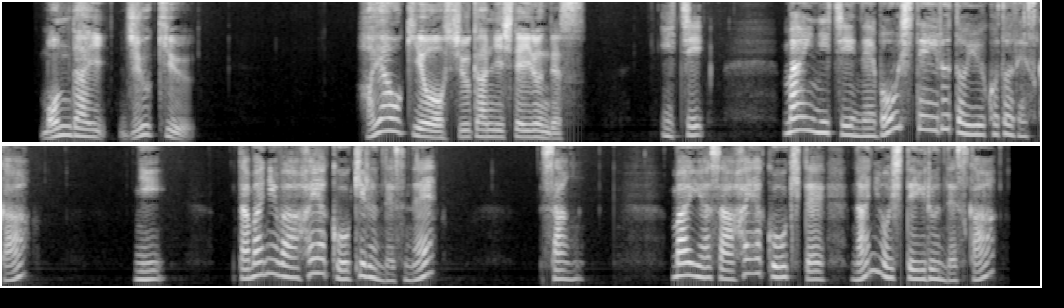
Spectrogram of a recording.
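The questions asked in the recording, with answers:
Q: 早起きを習慣にしているんです。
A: 3: 毎朝早く起きて何をしているんですか?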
